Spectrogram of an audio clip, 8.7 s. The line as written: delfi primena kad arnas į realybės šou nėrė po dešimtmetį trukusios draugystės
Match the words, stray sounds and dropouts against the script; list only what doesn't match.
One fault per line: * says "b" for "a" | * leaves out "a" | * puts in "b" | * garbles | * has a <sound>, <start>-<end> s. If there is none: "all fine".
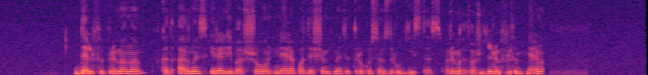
* garbles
